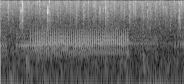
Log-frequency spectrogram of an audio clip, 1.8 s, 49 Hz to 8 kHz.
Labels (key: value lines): label: biophony, croak
recorder: SoundTrap 500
